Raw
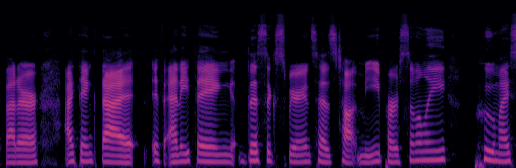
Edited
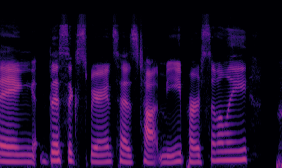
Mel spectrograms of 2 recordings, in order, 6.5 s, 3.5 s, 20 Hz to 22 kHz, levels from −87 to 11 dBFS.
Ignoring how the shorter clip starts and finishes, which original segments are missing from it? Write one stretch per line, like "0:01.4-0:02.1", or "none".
none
